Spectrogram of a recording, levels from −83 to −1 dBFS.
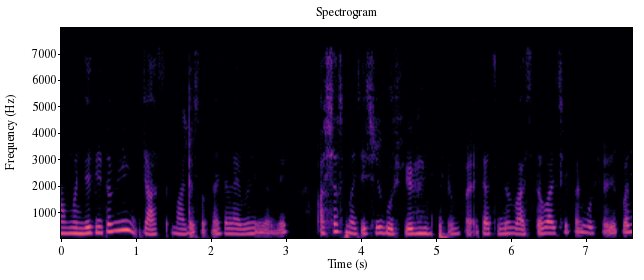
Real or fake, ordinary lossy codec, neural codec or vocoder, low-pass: fake; none; codec, 16 kHz, 4 kbps, FunCodec, trained on Chinese and English, 50 frames a second; 7.2 kHz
